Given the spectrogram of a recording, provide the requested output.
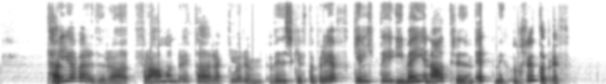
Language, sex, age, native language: Icelandic, female, 30-39, Icelandic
